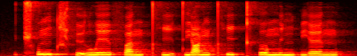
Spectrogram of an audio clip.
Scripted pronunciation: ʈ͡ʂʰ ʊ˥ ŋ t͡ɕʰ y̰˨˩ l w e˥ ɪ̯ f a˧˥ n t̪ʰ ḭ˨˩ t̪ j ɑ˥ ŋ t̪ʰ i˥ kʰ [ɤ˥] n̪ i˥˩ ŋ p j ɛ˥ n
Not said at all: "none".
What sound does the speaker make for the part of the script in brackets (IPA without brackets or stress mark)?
ɤ˥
